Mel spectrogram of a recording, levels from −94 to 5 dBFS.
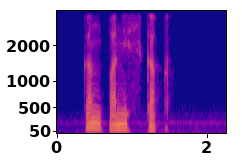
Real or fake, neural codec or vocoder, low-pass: fake; vocoder, 44.1 kHz, 80 mel bands, Vocos; 3.6 kHz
